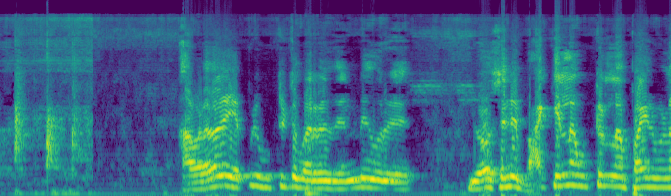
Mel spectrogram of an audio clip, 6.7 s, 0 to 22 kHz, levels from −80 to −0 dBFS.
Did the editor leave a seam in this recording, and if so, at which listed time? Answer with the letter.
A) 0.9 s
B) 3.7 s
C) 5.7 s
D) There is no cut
A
